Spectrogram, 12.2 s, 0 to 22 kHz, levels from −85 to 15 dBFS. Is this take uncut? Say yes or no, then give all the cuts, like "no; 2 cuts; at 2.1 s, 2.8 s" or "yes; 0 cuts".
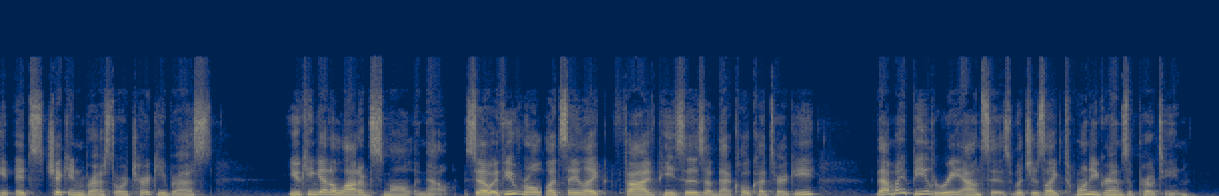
no; 4 cuts; at 3.7 s, 4.6 s, 5.4 s, 9.3 s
